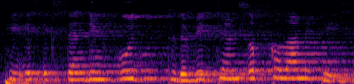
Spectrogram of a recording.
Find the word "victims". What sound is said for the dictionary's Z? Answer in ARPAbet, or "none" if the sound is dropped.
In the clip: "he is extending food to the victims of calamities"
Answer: S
